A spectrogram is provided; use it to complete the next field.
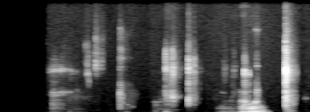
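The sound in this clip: Dice rolled and dropped on the floor make a few quick, sharp clicks and light clatters, followed by a brief louder vocal sound.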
